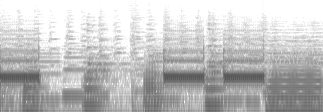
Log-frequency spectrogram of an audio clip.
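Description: A phone call rings out on a telephone line, steady repeated electronic tones in bursts with short gaps, clear and close, no voices over it.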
